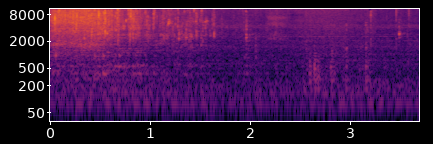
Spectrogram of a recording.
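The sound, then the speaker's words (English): Water runs steadily from a tap as someone washes their hands in a washroom, a soft, continuous splashing stream with faint irregular spatters over it, heard alone without talk. “washes his hands in the washroom”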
